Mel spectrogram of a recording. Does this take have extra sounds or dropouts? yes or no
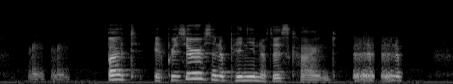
yes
